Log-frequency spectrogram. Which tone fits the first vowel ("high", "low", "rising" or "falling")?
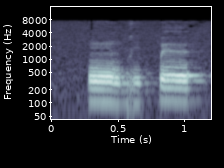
low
